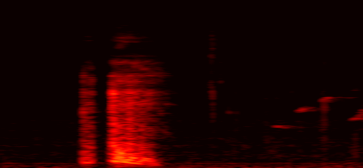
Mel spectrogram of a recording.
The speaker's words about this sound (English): What's whistling? Oh, I've got a device across the room that's deciding to whistle at me for no reason.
